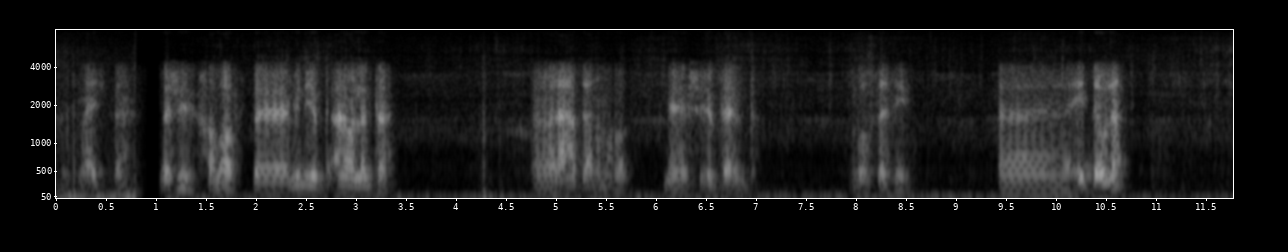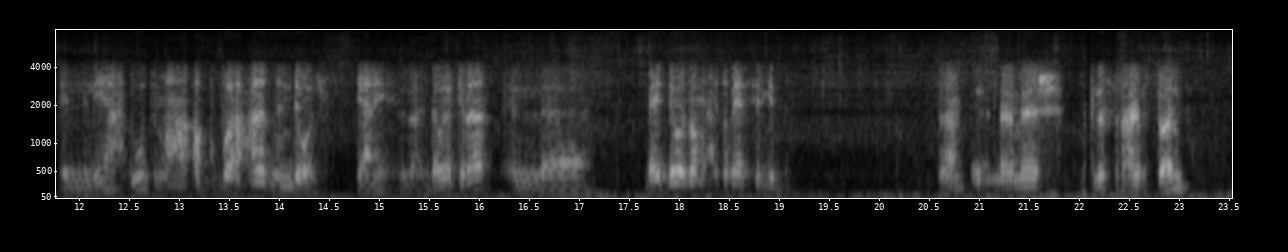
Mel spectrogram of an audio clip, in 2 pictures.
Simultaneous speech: No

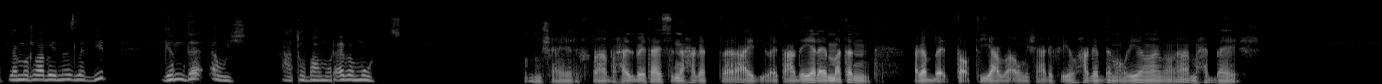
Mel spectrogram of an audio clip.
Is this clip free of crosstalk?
Yes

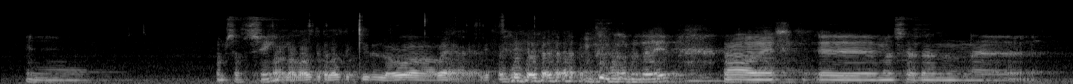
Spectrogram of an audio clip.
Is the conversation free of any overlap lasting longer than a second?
Yes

